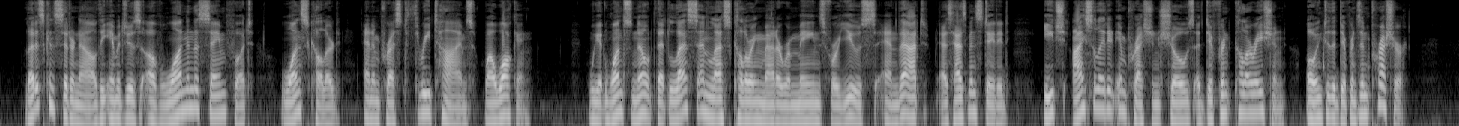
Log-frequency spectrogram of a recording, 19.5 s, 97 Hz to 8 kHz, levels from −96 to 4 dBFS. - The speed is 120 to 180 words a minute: Yes, average, 160 wpm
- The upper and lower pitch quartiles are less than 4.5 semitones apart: No, wide, 5.4 semitones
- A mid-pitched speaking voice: No, low, 120 Hz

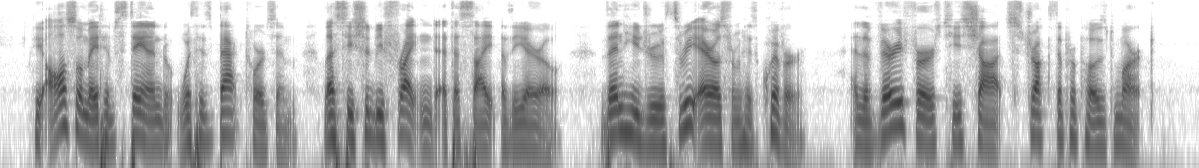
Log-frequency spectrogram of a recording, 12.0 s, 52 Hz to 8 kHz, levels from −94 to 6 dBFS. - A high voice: No, low, 120 Hz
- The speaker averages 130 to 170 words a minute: No, average, 195 wpm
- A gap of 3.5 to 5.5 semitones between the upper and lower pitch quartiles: Yes, average, 4.3 semitones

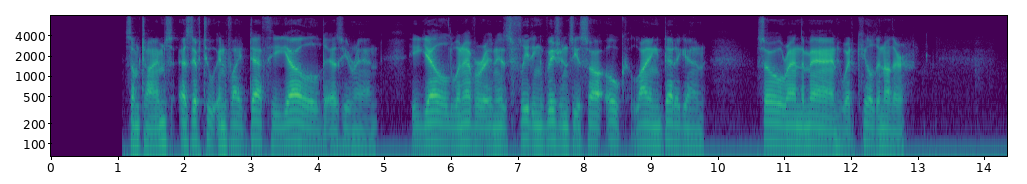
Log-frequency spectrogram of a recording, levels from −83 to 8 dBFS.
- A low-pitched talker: Yes, very low, 90 Hz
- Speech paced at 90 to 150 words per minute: Yes, slow, 135 wpm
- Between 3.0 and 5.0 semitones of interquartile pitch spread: No, narrow, 2.4 semitones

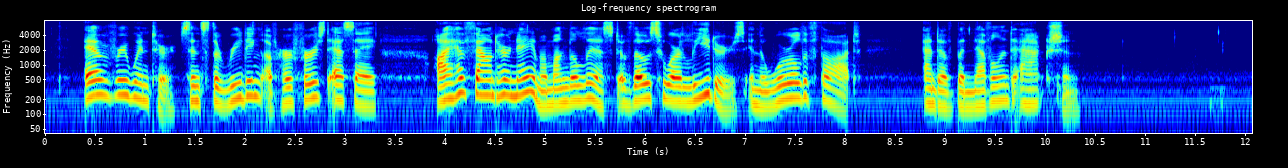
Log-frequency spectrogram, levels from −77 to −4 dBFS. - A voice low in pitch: No, high, 195 Hz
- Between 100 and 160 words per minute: Yes, average, 155 wpm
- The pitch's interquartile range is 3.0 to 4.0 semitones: No, wide, 5.5 semitones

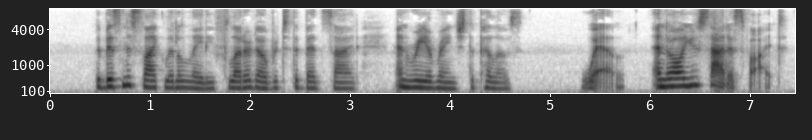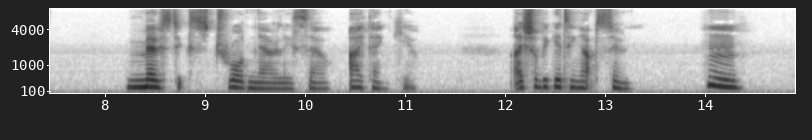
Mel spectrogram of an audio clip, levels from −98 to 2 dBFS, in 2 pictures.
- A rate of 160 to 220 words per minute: No, slow, 135 wpm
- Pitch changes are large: No, average, 3.2 semitones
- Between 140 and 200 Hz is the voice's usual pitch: Yes, medium, 185 Hz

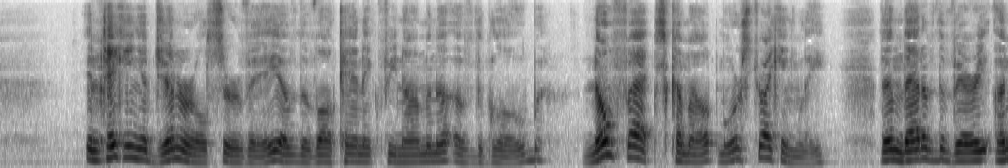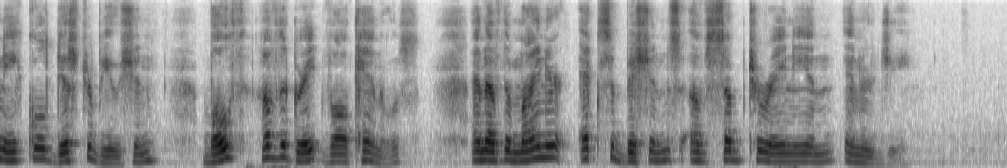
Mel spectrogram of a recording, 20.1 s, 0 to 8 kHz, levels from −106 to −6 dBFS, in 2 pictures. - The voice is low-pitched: No, medium, 150 Hz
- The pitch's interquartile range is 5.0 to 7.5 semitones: No, average, 4.6 semitones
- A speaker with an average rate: No, slow, 115 wpm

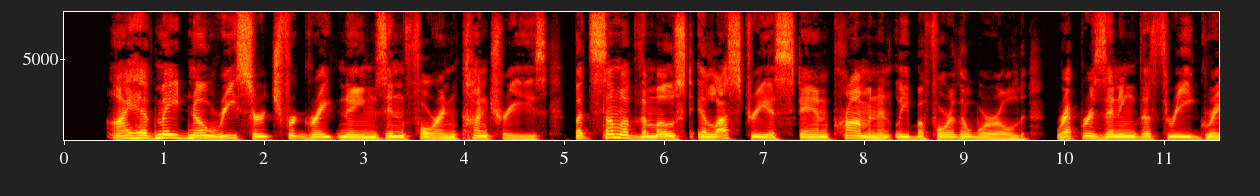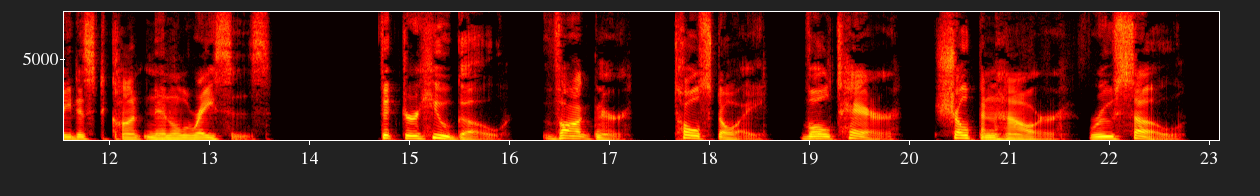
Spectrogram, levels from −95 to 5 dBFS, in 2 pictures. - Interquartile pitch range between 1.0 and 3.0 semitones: No, average, 4.2 semitones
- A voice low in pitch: Yes, low, 125 Hz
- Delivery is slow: Yes, slow, 90 wpm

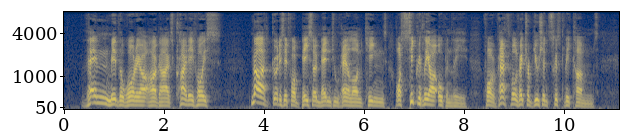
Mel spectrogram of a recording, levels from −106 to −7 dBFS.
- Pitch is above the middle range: No, low, 130 Hz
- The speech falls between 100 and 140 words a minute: No, average, 150 wpm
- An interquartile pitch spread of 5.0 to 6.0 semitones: No, average, 4.2 semitones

